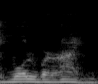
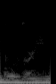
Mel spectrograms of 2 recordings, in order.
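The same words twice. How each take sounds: First: Wolverine said with the last syllable rhyming with "wine"; childhood mispronunciation. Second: Said in the usual way. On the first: Shown as a demonstration. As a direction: say Wolverine the mistaken way, ending in "-ryne". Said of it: "whom we pronounced". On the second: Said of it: "the right pronunciation".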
